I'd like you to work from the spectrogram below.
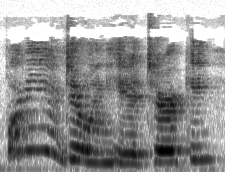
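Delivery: amused, loud surprise; surprised Santa. Acted. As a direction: exclaim at finding an unexpected visitor. Santa greets turkey in surprise.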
